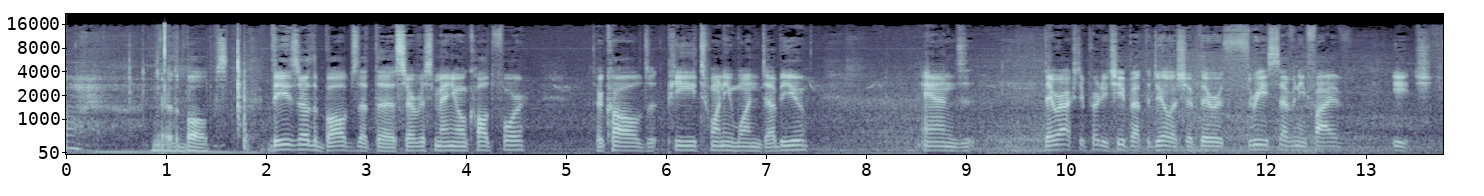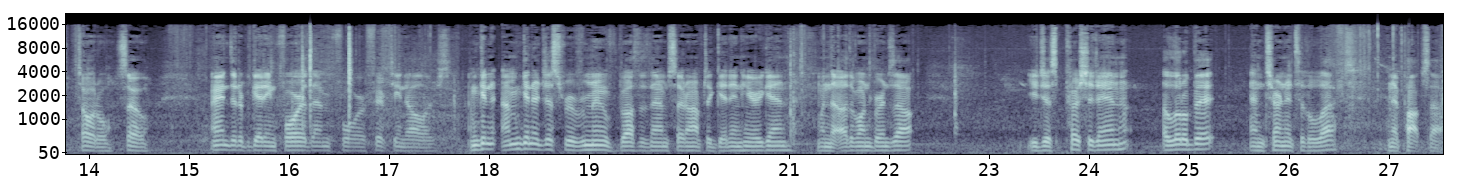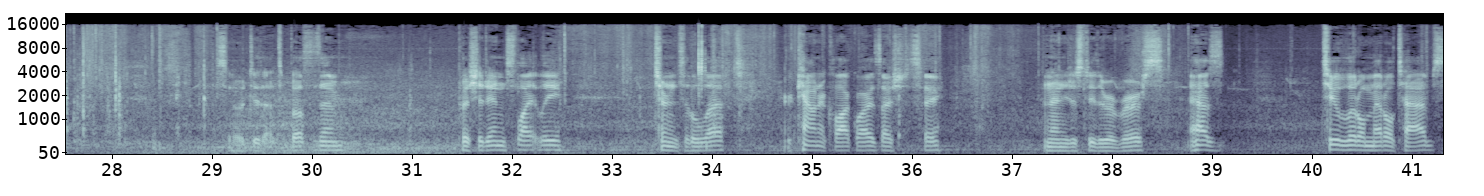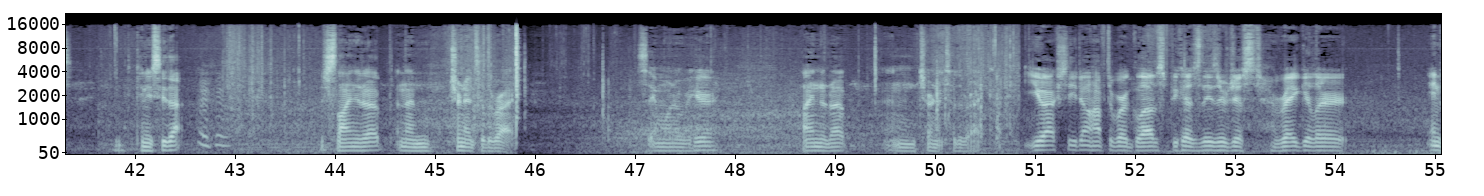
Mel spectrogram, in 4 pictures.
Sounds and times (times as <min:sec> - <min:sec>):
Speech: 0:00.8 - 0:04.6, 0:05.3 - 0:07.5, 0:08.6 - 0:09.1, 0:09.8 - 0:14.6, 0:15.2 - 0:22.3, 0:23.4 - 0:27.7, 0:29.0 - 0:30.4, 0:31.5 - 0:32.6, 0:33.4 - 0:36.3, 0:37.3 - 0:39.2, 0:40.1 - 0:43.0, 0:43.8 - 0:45.8, 0:47.0 - 0:47.8, 0:48.7 - 0:54.1.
